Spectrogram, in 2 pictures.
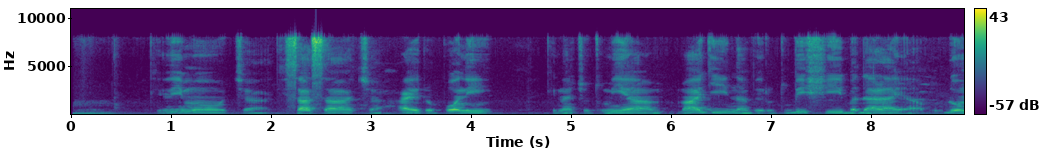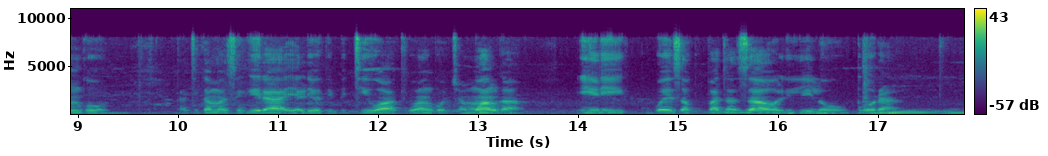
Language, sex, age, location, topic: Swahili, male, 25-35, Dar es Salaam, agriculture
